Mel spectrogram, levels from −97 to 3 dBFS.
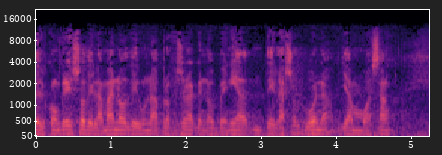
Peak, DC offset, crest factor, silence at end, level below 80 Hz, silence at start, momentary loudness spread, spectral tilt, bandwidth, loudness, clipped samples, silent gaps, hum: -18 dBFS; under 0.1%; 20 dB; 0 s; -58 dBFS; 0 s; 8 LU; -3 dB/octave; 13.5 kHz; -36 LUFS; under 0.1%; none; none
